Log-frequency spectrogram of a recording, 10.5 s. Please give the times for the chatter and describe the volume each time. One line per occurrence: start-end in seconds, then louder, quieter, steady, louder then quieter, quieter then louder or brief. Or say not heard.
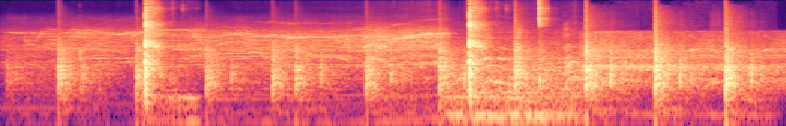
0.0-10.4 louder.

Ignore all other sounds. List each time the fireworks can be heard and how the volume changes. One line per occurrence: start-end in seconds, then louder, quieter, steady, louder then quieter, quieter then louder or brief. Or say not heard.
0.1-10.3 louder.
